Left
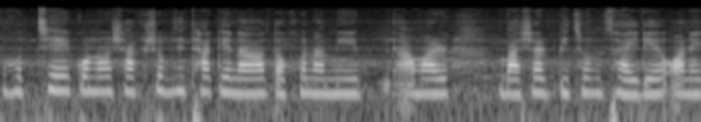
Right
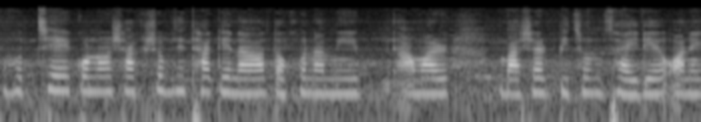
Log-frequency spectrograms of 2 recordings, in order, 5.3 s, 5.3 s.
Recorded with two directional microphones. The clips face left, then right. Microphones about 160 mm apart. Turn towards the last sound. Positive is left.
turn(degrees=40)  # may be behind; listen again after turning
